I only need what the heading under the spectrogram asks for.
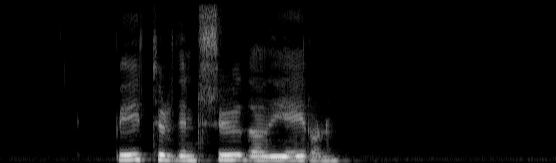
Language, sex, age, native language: Icelandic, female, 30-39, Icelandic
